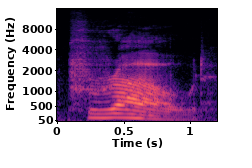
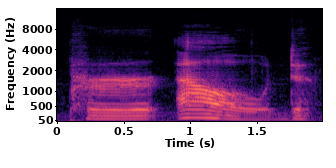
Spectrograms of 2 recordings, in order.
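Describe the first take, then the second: First: Said in the usual way. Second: "Proud" as PER, long OW, D; sounded out. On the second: Shown as a demonstration. Teacher sounding out R vowel word, segmented. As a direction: stretch "Proud" piece by piece. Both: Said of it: "There's that R vowel sound".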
